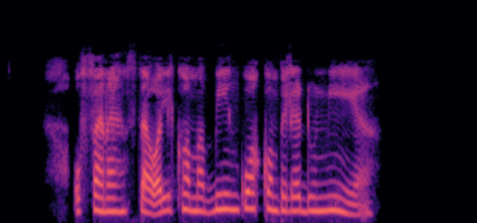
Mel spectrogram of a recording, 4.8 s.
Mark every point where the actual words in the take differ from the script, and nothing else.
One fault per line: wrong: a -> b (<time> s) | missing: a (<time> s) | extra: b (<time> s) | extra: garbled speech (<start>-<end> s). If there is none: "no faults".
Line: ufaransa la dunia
extra: walikuwa mabingwa Kombe (1.5 s)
